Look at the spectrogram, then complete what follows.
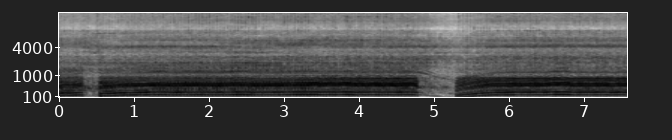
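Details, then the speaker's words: Stihl leaf blower that starts but will not rev up to full rpm, carburetor adjustment already ruled out; steady mid-pitch drone sagging twice, never reaching full speed, caused by a clogged spark arrestor screen restricting exhaust flow. "it'll start but it just will not rev all the way up to its full rpms almost 90 of the time whenever that happens"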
